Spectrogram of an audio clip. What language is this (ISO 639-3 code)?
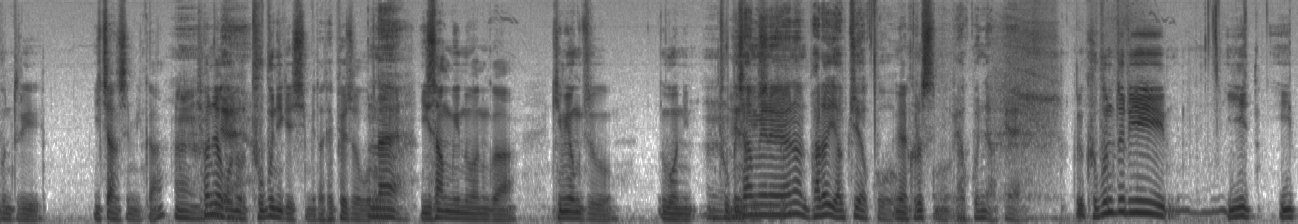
kor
